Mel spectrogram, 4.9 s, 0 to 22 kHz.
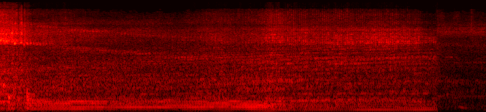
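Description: A 2020 Toyota Supra rolls back and forth across a parking lot after a brake bleed, its engine humming steadily and lifting in pitch briefly before easing off and cutting out near the end.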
